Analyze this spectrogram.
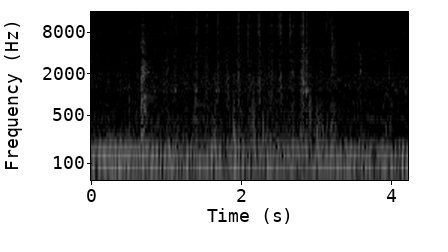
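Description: A blade chops through a green banana stalk.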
